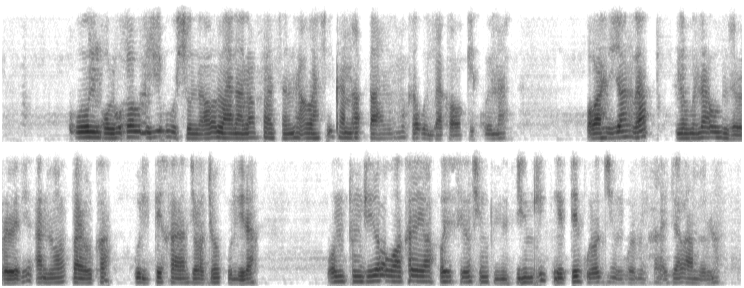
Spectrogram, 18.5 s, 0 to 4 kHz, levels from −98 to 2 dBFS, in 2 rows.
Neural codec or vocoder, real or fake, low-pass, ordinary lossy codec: codec, 16 kHz in and 24 kHz out, 0.6 kbps, FireRedTTS-2 codec; fake; 3.6 kHz; Opus, 64 kbps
